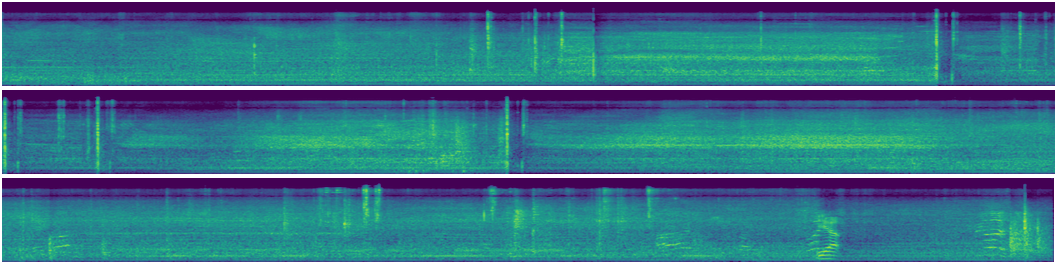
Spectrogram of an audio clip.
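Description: A Paslode gas framing nailer driving nails into timber framing, several sharp single shots spaced a second or more apart, over a steady site hum.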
